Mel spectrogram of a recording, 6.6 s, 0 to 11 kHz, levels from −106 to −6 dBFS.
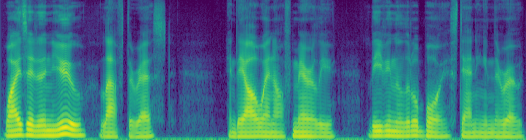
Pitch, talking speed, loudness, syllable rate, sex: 105 Hz, 180 wpm, -18 LUFS, 5.1 syllables/s, male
